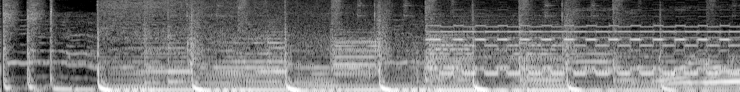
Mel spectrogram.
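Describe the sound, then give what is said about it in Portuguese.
A telephone rings in a studio with a rapid electronic ring that repeats in quick, evenly spaced pulses. It is loud and sounds alone throughout, with no talk over it. “mais gente ligando aqui, aqui na nossa, nos nossos estúdios do podcast Vigia Esperando a Aurora. Vamos atender aqui”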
